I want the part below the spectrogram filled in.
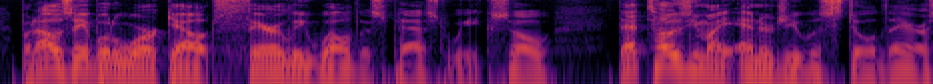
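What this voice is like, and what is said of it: Congested, slightly nasal voice. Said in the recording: “despite my mucus and the coughing today ... my voice is coming off a bit more nasally than usual over the mic. I feel a little bit nasally”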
